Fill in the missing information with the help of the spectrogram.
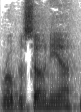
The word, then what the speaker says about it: Robesonia: And then there's also going to be an event that's sounds like it's more of an off-road technical course called Robesonia. Am I saying that correctly? – Yeah.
